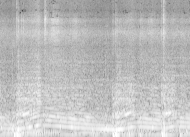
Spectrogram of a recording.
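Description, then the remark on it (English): A car engine revs hard several times, its pitch climbing and dropping in repeated surges, loud with no voices present. “So, let's get revved up!”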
